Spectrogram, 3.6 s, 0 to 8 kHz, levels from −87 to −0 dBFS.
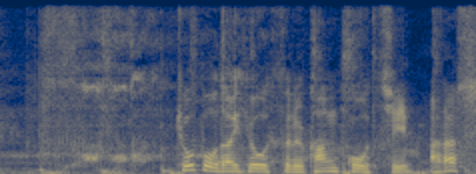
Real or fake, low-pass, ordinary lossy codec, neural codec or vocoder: fake; none; none; codec, 16 kHz, 2 kbps, FunCodec, trained on LibriTTS, 25 frames a second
